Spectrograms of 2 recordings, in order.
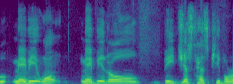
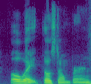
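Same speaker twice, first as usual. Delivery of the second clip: mock under-breath mutter, much lower; 4 semitones lower than usual. Retelling how Gabe caught himself, imitating a muttered aside. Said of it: "under his breath almost".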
